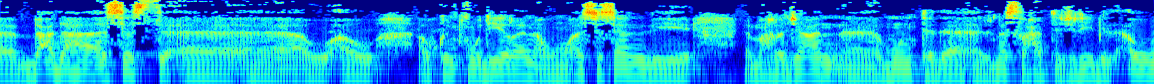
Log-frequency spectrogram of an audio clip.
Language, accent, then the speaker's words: Arabic; Libya; الآن على سبيل المثال عندنا في ليبيا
